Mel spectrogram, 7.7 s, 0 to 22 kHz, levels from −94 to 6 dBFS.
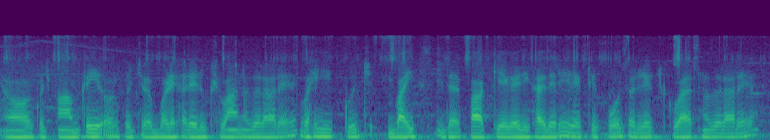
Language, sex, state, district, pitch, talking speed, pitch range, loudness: Hindi, male, Chhattisgarh, Raigarh, 100 Hz, 255 wpm, 100-105 Hz, -28 LUFS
